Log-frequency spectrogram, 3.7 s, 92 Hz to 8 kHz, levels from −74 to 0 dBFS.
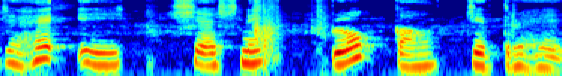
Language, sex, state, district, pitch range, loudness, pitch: Hindi, female, Haryana, Jhajjar, 175-210 Hz, -18 LUFS, 185 Hz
